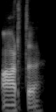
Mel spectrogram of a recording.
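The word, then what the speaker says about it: artă: So arta. So arta. So that last sound is a. – Arta. – Yeah, yeah. Maybe this isn't the best example because the emphasis is actually on the first syllable.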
